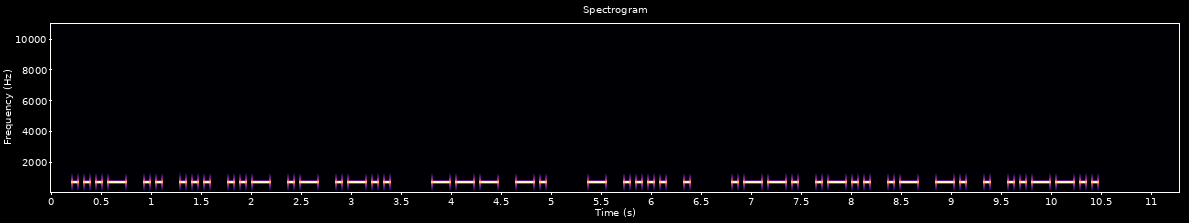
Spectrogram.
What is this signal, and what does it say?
Morse code, heard as a keyed tone, about 20 wpm, 700 Hz. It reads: VISUAL ON THE PLANE?
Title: Sentences from Top 1000 Words - Review Part 6 - 20wpm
